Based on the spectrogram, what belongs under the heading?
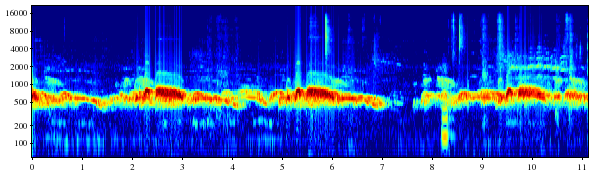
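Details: Cooing spotted doves from a comparison of Thai and Vietnamese lines. A continuous layered stream of low, mellow coos wavers up and down for about seven seconds, drops out briefly, then resumes with soft higher tones.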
